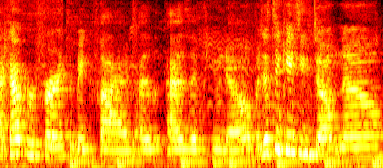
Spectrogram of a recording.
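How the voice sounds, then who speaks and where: A woman's animated, very fast speech at a medium pitch, with ordinary pitch variation, audible room echo and music in the background. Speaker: vlogger and publishing grad student. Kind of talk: casual vlog monologue.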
